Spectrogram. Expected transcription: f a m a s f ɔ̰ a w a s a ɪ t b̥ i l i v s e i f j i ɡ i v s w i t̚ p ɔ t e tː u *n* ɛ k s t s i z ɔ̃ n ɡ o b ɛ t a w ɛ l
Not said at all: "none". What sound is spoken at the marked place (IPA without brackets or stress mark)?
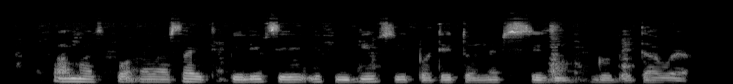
n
